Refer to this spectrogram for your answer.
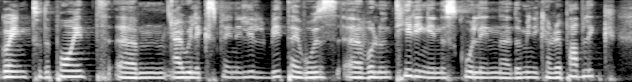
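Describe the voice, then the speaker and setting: A woman speaks in an Italian accent with a dark, mellow tone. Her intonation is monotone and flat. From Italy. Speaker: audience member asking a question. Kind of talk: audience question at a public talk. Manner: halting, many fillers.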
